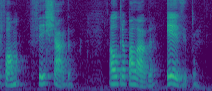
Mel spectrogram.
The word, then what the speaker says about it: êxito: fechada a outra palavra êxito Eu não falo êxito não é um som aberto Então são fechado eu uso acento circunflexo êxito tenho aí o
